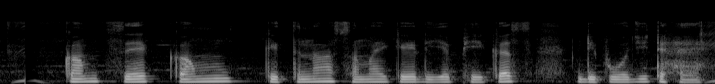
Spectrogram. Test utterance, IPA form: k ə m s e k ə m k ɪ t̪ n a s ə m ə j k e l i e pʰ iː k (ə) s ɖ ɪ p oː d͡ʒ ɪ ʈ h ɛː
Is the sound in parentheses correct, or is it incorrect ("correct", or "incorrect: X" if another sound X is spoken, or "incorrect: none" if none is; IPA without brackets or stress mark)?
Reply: correct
